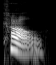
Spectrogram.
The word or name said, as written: cull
